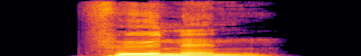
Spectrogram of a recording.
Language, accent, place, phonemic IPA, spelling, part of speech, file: German, Germany, Berlin, /ˈføːnən/, föhnen, verb, De-föhnen.ogg
- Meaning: to blow-dry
